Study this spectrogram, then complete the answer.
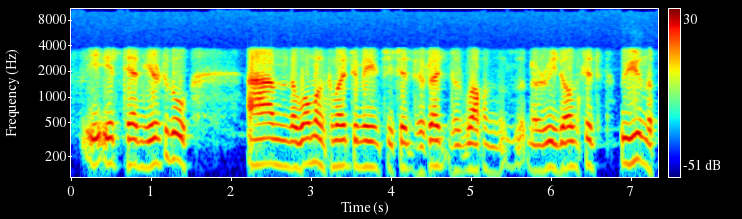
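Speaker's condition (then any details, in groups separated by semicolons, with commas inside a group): Young onset Parkinson's; diagnosed at 48, right hand tremor first, slow progression over about 10 years; worsening tremor and movement, barely walks, feet freezing, falls, sways, morning medication takes 40 minutes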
